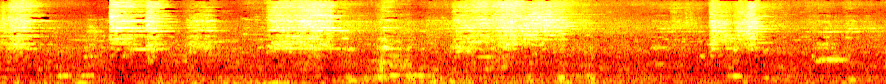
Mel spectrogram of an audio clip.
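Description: Freight train of loaded tank cars rolling past at speed, the wheels on the rails squealing in about five loud, high-pitched bursts over a steady low rumble.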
